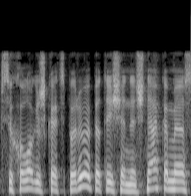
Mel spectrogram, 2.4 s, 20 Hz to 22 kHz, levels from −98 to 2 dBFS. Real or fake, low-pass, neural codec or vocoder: real; 7.2 kHz; none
